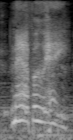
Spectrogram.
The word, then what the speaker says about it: mabuhay: Hello, It's mabuhay. That's how it's pronounced.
